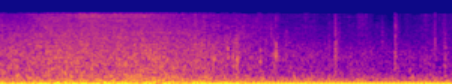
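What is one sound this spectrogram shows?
A blade strikes with a loud slash.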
